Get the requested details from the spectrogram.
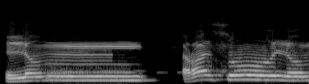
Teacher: مع الغنہ کا مطلب ہوتا ہے کہ تنوین نون ساکن کے بعد میں اگر یا واو میم نون، یا واو میم نون آئے تو نون کی آواز کو ناک میں تھوڑا سا چھپا دیں گے اور روک لیں گے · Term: ادغام مع الغنہ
